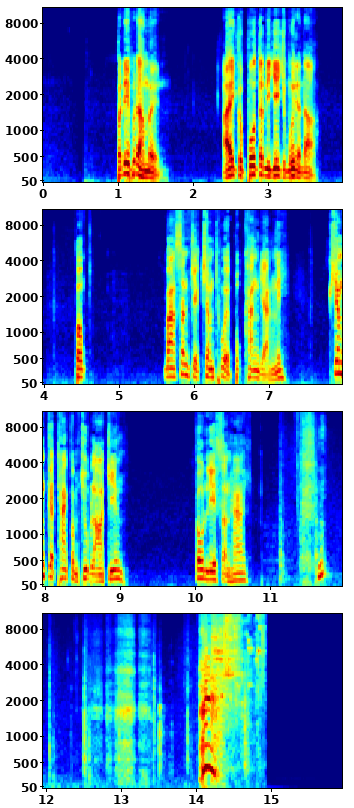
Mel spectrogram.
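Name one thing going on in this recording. An older man speaks firmly in a deep voice, close by.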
